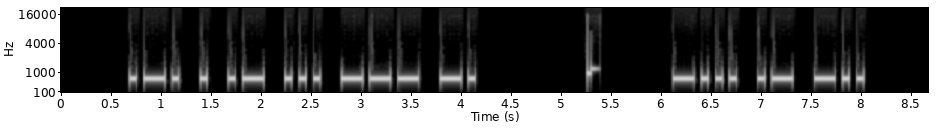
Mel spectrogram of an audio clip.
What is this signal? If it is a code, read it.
Morse code, heard as a keyed tone, about 17 wpm, 700 Hz. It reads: REASON BAD
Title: Sentences from Top 700 Words - New Word Drill - 17wpm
